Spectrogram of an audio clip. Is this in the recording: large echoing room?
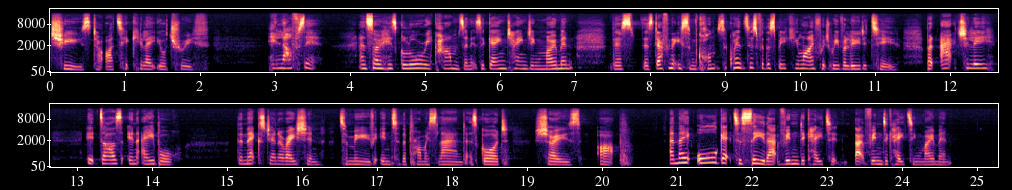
yes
